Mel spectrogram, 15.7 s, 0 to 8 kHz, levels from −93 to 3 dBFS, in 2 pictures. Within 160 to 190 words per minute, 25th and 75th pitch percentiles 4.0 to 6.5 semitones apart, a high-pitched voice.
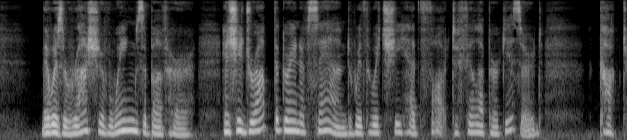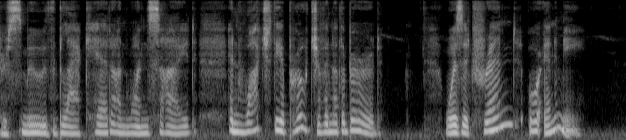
No: average, 170 wpm; average, 4.7 semitones; medium, 170 Hz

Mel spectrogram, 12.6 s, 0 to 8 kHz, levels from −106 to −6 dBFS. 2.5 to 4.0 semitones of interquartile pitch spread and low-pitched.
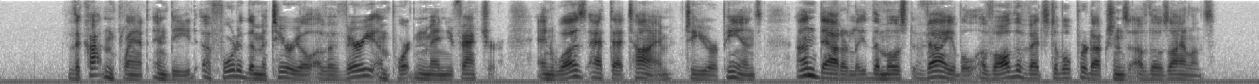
Yes: average, 3.1 semitones; low, 120 Hz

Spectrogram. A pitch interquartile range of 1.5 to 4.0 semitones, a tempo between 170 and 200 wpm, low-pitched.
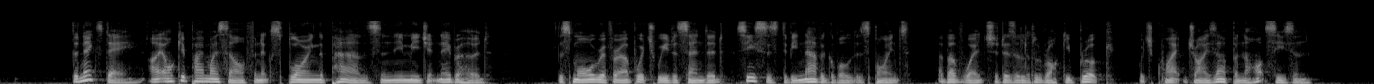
Yes: average, 3.7 semitones; average, 195 wpm; very low, 95 Hz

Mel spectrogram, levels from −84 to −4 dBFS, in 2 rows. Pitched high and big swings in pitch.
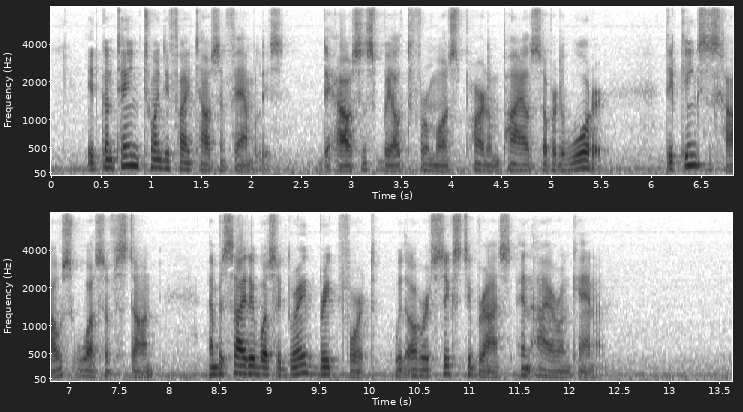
No: low, 115 Hz; wide, 5.8 semitones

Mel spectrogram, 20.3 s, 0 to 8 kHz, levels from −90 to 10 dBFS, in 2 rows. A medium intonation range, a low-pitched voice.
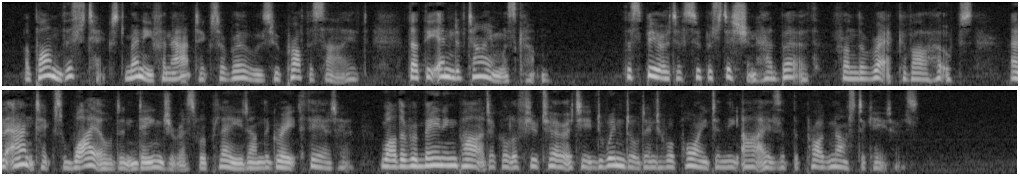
No: average, 4.3 semitones; medium, 180 Hz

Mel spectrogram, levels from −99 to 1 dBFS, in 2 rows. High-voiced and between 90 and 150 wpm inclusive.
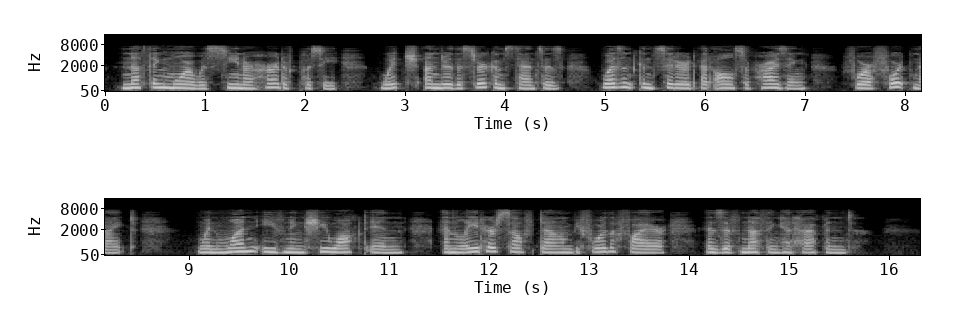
Yes: high, 215 Hz; average, 140 wpm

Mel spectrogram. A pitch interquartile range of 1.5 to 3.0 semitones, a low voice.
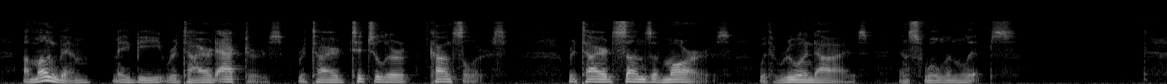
Yes: average, 2.7 semitones; low, 110 Hz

